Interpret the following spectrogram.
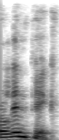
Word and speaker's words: Olympic: Horrific D again just the same as I said for Olympic. Olympic. Horrific. They're the same, aren't they? Three syllables with the middle one.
